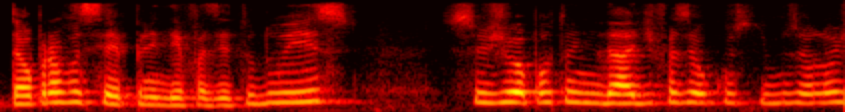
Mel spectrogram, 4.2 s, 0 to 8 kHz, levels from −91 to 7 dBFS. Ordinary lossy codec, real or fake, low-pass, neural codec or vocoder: AAC, 32 kbps; real; 7.2 kHz; none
